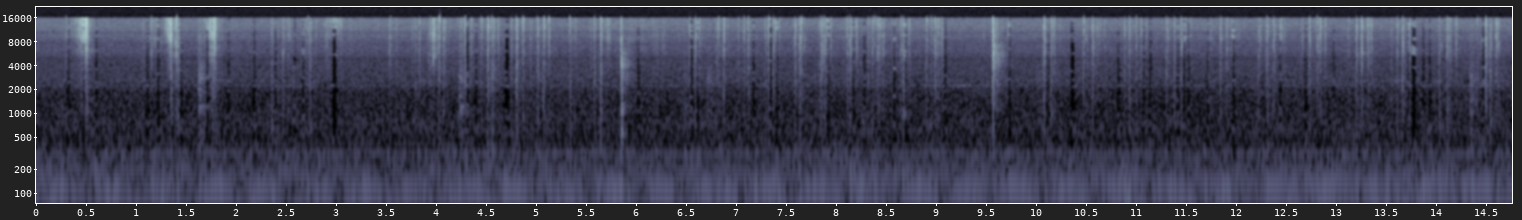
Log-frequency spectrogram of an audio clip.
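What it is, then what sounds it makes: Foil card booster pack being crinkled. Bare fingertips rub, crinkle and scratch a small, flat, sealed metallized-plastic Pokémon card booster pack, apparently still full of cards, held over a table, possibly tearing open its edge. Quiet, irregular bright crinkles and sharp scratchy ticks sit over a steady low hum, with a few louder crisp snaps standing out.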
